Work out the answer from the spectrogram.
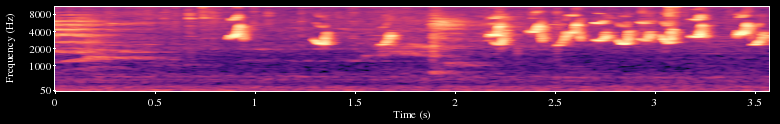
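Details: Chicks on a rooftop give sharp high peeps, sparse at first, then a busier run of rapid, overlapping chirps over steady low background noise.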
